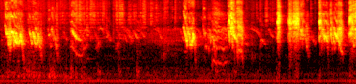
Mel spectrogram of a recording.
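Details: Budgie colony giving loud, buzzy chirp bursts and shorter warbled notes, alternating with brief quiet gaps over a steady low hum.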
